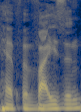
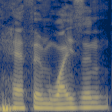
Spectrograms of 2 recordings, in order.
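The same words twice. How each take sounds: First: The w is said with a v sound. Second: The w is said with an English w sound. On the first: "the W is pronounced with a V sound" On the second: "when you see Hefeweizen"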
